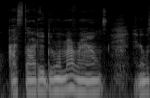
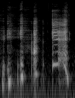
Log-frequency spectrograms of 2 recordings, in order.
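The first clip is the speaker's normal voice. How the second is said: high laugh; 7 dB louder than usual. Real, not acted. Laughing at coworker's rant.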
